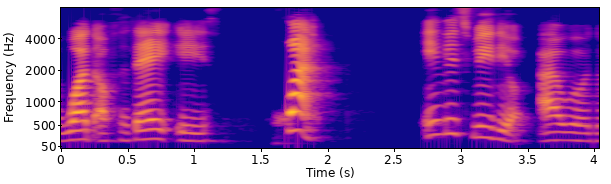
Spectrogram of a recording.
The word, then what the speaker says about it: 换: The word of the day is Huàn. In this video, I will teach you how to pronounce it, how to write it, and how to use it.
